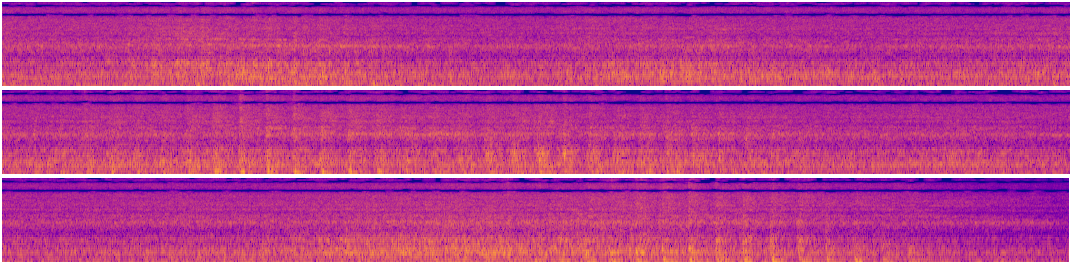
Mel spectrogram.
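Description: Freight train's open box wagons passing, their wheels rumbling and clattering over the rails in quick rhythmic groups. The sound fades near the end as the last wagon goes by.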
